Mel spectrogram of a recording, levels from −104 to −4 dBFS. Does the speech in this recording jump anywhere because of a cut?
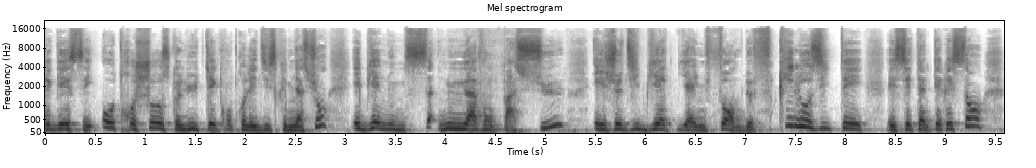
no; 0 cuts

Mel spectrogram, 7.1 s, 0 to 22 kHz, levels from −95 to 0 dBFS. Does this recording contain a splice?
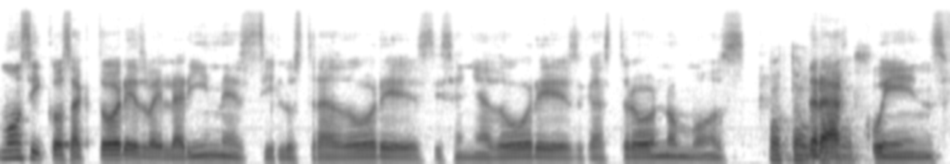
yes; 1 cut; at 5.7 s

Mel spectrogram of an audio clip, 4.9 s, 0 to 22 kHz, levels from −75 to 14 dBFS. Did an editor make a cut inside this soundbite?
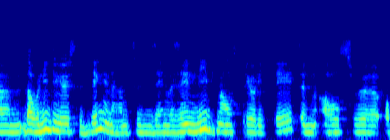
yes; 1 cut; at 2.7 s

